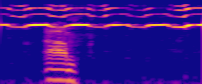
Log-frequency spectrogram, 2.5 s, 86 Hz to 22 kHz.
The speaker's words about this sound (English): All right, and it was showing in the 17s here. I'm going to try to turn the alarm off, go to the peak screen. Okay, that one, 17.6.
